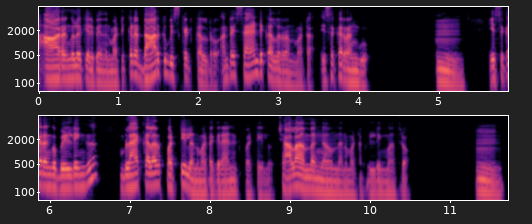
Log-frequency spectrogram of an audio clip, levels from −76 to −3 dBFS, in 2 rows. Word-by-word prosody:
ఆ - - +8
రంగులోకెళ్ళిపోయిందన్నమాట. 110 -7 -1
ఇక్కడ - - +2
dark - - +6
biscuit - - -2
colour. - - -5
అంటే 160 - -1
సాండ్ 155 +4 +3
కలరన్నమాట. 95 -8 -3 0.2
ఇసక - - -2
రంగు. 105 -4 -4 0.9
హ్మ్. 105 -5 -4 0.5
ఇసక 130 - -2
రంగు 135 -1 0
బిల్డింగు. 135 - +1 0.4
Black 135 +3 +6
colour 150 +2 +5
పట్టీలన్నమాట. 100 -12 -1
గ్రానైట్ 95 +1 -4
పట్టీలు. 80 -4 -12
చాలా 145 +4 +6
అందంగా 110 -5 -2
ఉందన్నమాట 90 -2 -9
బిల్డింగ్ 90 0 -9
మాత్రం. 85 - -11 0.9
హ్మ్. 95 -5 -5
105 Hz, 135 wpm, -26 LUFS, 95-135 Hz, 0.9 s, ఆ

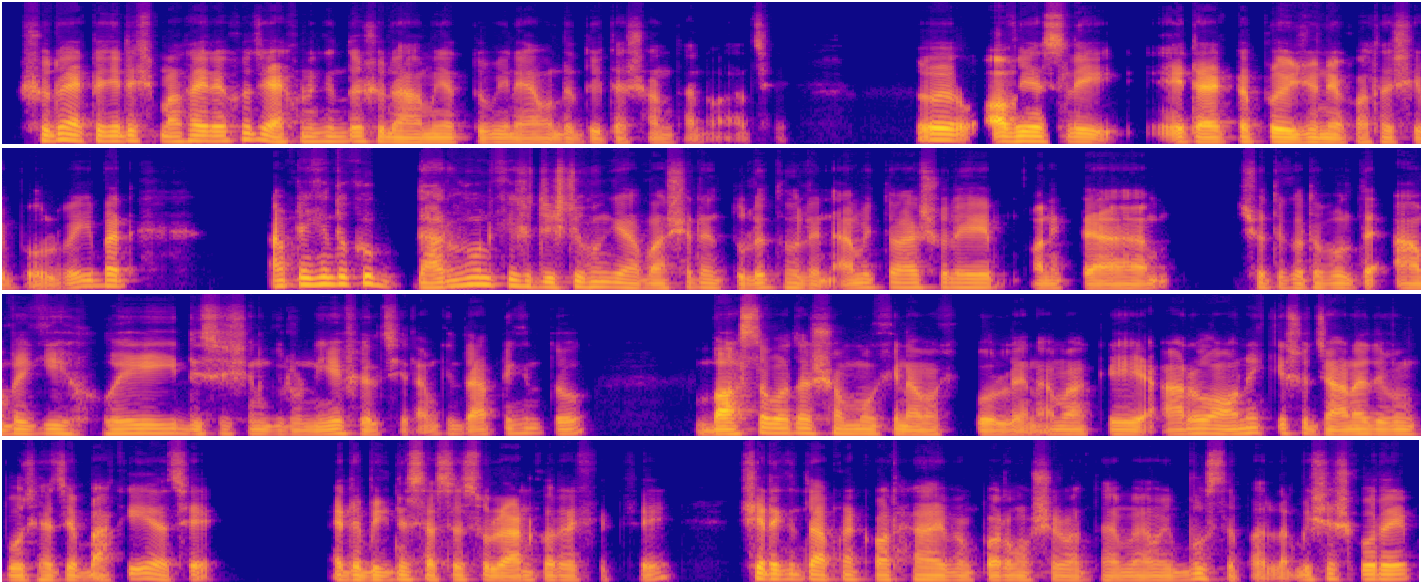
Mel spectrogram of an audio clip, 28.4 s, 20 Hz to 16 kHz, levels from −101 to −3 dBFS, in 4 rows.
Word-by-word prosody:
শুধু - - +2
১ - - 0
টা - - +2
জিনিস 120 +1 +1
মাথায় 125 +4 +4
রেখো 120 +6 -2
যে - - +4
এখনও 110 - -5
কিন্তু 110 0 -2
শুধু 100 -3 +1
আমি 95 +1 0
আর - - -14
তুমি 95 +1 -2
না 90 - -1
আমাদের 90 -1 -4
২ - - -3
টা - - -3
সন্তানও 90 -1 -9
আছে।" - - -15 0.7
তো - - -1 0.4
obviously 110 -2 +5 0.4
এটা - - +5
১ 100 - -9
টা 105 - +4
প্রয়োজনীয় 95 -3 +5
কথা - - -4
সে - - -6 0.2
বলবেই, - - -2
বাট 140 -1 +4 0.8
আপনি 175 - +2
কিন্তু 180 0 +5
খুব 200 -3 +5 0.2
দারুন 145 +12 +3
কিছু 140 -3 0
দৃষ্টিভঙ্গি 115 0 0
আমার 95 0 -2
সাথে 105 - -4
তুলে 95 +2 -1
ধরলেন। 95 -4 -4
আমি 105 +2 -1
তো - - -1
আসলে 110 0 -3 0.4
অনেকটা 90 0 -1 0.7
সত্যি - - -5
কথা 100 - -3
বলতে 100 - -1 0.2
আবেগী 100 +2 -1
হয়েই 105 +1 0 0.2
ডিসিশন 100 +1 -5
গুলো 90 0 -7
নিয়ে 100 +3 +2
ফেলছিলাম, 90 -2 -6
কিন্তু 100 -2 -4
আপনি 105 +2 -9
কিন্তু 115 -4 -4 0.8
বাস্তবতার 115 +4 +4
সম্মুখীন 100 -2 -2
আমাকে 90 +1 -7
করলেন। 90 0 -1
আমাকে 95 0 -3 0.3
আরো 105 +3 +1 0.2
অনেক 120 +3 -1
কিছু 115 - -3
জানার 95 +2 +3
এবং 100 0 -1
বোঝায় 95 0 -2
যে - - +4
বাকি 125 - -3
আছে, - - -3 0.7
১ 105 - +3
টা - - +4
বিজনেস 100 +1 0
successful 100 0 -1
run 90 +2 +3
করার 95 -1 -1
ক্ষেত্রে, - - -10 0.5
সেটা 125 -2 +6
কিন্তু 115 0 -1
আপনার 105 0 -5
কথা 100 +1 -2
এবং 95 -1 -5
পরামর্শের 95 0 -2
মাধ্যমে 90 +1 -8
আমি 95 - -3
আমি 95 0 -3
বুঝতে 125 - -2
পারলাম। - - -5
বিশেষ - - -2
করে 115 0 +5
100 Hz, 190 wpm, -23 LUFS, 95-115 Hz, 0.8 s, সেটা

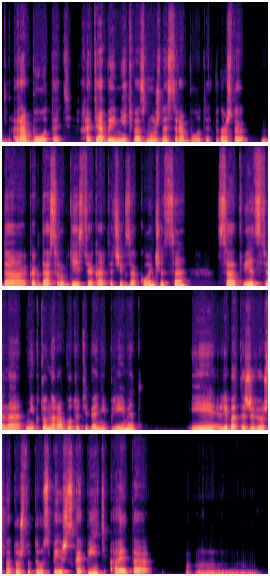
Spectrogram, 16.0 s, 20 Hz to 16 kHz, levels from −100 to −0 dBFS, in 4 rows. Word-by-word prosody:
работать. 140 -4 -1
Хотя 145 +6 +2
бы 150 -4 +3
иметь 155 +5 -1
возможность 135 0 -1
работать, 130 -2 -5
потому 145 0 -2
что, 145 -2 -3 0.2
да, 130 -3 +1
когда 155 +5 0
срок 145 -4 -2
действия 140 -1 0
карточек 130 -2 -3
закончится, 230 - -1 0.4
соответственно, 175 +6 +1
никто 140 +5 0
на 200 -8 +3
работу 150 +4 -1
тебя 140 -3 -1
не 130 - -3
примет. 235 - 0 0.7
И 210 +2 +3
либо 165 +4 +3
ты 155 -2 -1
живешь 150 0 +1
на 135 - -1
то, 150 +3 -1
что 150 -3 -4
ты 135 0 -1
успеешь 135 +1 +2
скопить, 225 - 0
а 140 -1 0
это, 135 -1 +3 0.5
м, - - -12
145 Hz, 130 wpm, -23 LUFS, 135-165 Hz, 0.7 s, бы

